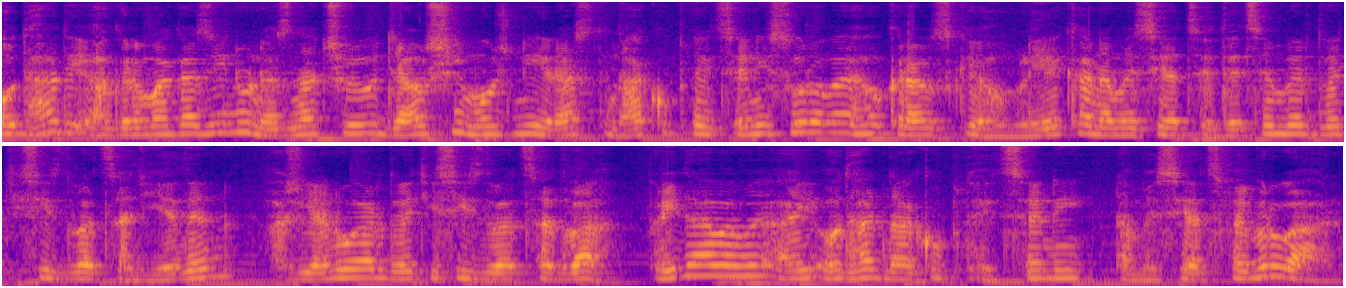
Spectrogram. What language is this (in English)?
Slovak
